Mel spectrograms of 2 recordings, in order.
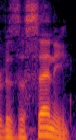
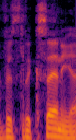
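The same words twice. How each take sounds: First: "Wisliczeny" said with a plain s in the middle; first pronunciation attempt. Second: "Wisliczeny" said with a ks in the middle; alternative pronunciation. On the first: Historian naming the interrogated witness, "Wisliczeny" pronounced viss-luh-SENNY. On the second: Historian unsure of the name, offering "Wisliczeny" as viz-lick-SENNY. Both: Shown as a demonstration. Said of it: "I never know exactly how to pronounce".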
